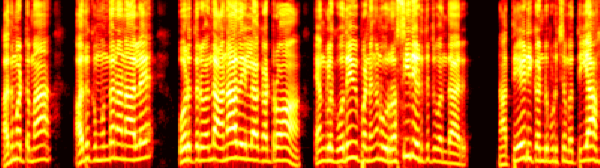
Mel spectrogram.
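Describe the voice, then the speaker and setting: A man's voice: high voice, brisk, bright, forceful tone, no room sound, studio quality, pitched above the performer's own voice. A man voicing a stern, suspicious middle-aged husband who scolds and insists in a storybook retelling. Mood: lecturing.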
